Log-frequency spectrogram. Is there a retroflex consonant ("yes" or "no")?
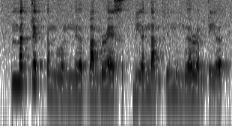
yes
